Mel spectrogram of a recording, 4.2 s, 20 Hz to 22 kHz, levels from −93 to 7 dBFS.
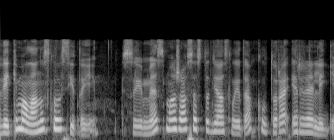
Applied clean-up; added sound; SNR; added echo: none; none; none; none.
